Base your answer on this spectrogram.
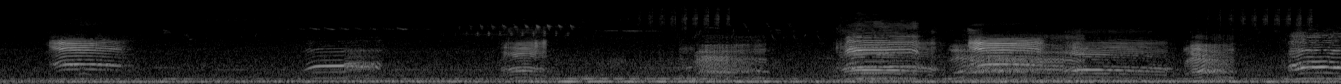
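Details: Ewes and lambs in a Hampshire countryside field, recorded in stereo from a hedge line: about eight wavering, harmonic bleats, some overlapping from different animals, over a steady low rumble.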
